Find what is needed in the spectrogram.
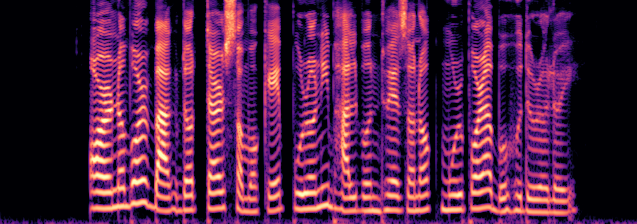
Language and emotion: Assamese, neutral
